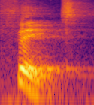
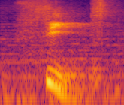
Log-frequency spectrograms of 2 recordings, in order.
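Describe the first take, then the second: First: The vowel is short, like in 'it'. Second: The vowel is long, like 'ee'. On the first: This is the standard pronunciation. The speaker calls it right. "the standard pronunciation" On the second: This is how the word is said in this area. The speaker calls it wrong. "They are wrong"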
